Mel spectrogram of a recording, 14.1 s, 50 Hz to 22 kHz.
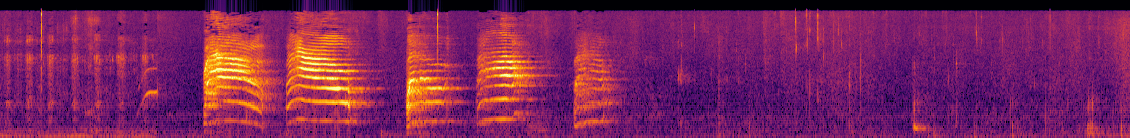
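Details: British shorthair kittens, black golden and blue golden, growing up from birth to 30 days old: five loud, harmonic, wavering meows in quick succession, about one per second, each bending up then down, followed by quiet shuffling.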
